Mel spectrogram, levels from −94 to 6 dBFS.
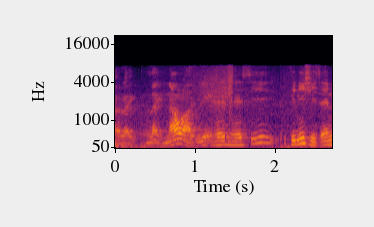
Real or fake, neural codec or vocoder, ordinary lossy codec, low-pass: real; none; none; 7.2 kHz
